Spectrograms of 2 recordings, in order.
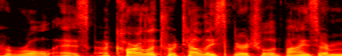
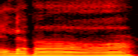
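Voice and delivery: excited, pitched-up exclaiming; 8 semitones higher than usual. Reading a performer's bio, saying the title Oliver with excited exclamatory emphasis. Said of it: "Because it's got an exclamation point on it".

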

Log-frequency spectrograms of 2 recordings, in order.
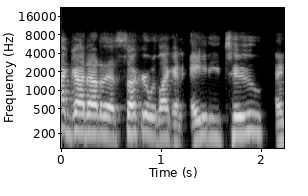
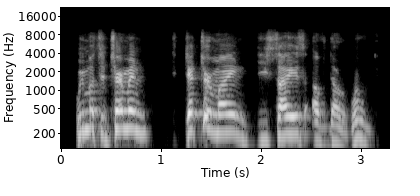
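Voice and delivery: put-on thick Russian accent. Retelling a professor's words about rods: imitating a thick russian accent. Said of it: "he had a thick accent".

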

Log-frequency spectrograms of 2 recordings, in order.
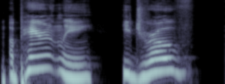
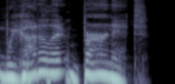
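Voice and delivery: whispered words. Retelling a scene where the boss comes in: imitating a whisper. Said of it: "he whispers".

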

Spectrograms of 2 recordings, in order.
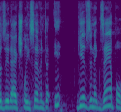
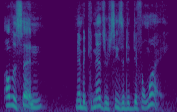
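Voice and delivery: normal talking voice

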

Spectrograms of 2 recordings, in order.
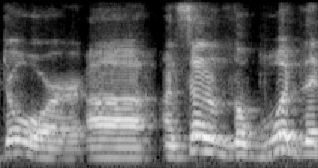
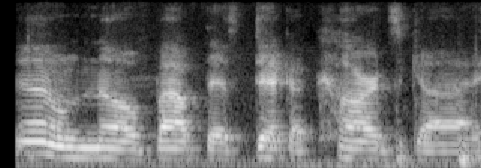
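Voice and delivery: silently judging, judgmental aside, much lower pitch; 5 semitones lower than usual. Voicing men at a card table sizing up a newcomer, silently judging. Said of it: "silently judging you".

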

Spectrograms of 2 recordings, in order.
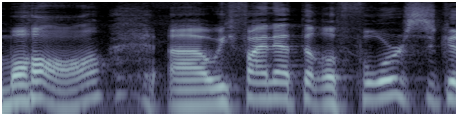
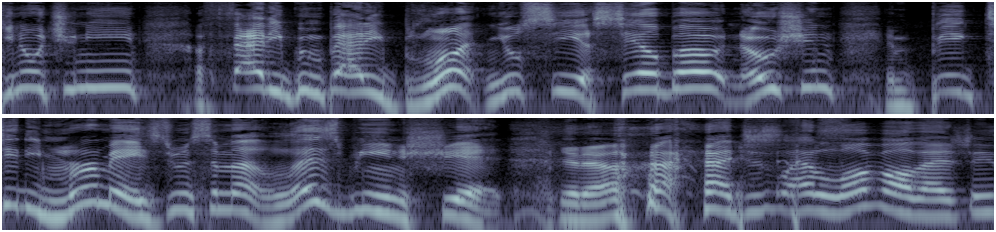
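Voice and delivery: nonstop high-pitched mock yelling rant; 8 semitones higher than usual. Recapping a scene where Jay yells at a staring man, imitating Jay yelling. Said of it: "Jay's just sitting there just yelling at him".

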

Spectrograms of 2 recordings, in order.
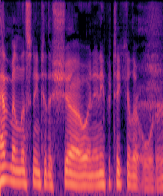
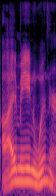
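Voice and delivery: creepy game show host toy voice. Retelling what a creepy talking game show toy always said: Mister Game Show voice. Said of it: "this really creepy, like, howdy doody mixed with, like, a game show host guy".

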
